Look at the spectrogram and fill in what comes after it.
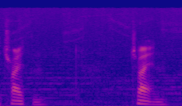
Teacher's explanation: it's more like Triton without a hard second T sound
